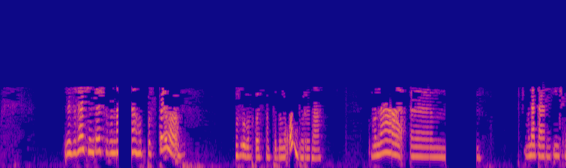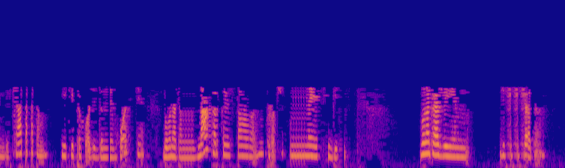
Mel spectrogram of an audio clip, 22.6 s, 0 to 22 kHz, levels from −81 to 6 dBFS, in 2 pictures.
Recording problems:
garbled, watery; badly; nothing above 3 kHz
choppy; very; 8% of the speech affected
audio cutting out; at 2.5 s and at 9 s for 0.5 s
audio stuttering; 4 times, first at 12 s

